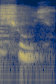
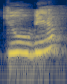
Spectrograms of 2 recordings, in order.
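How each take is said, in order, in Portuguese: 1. É pronunciada com sotaque espanhol argentino. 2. É pronunciada com sotaque espanhol não argentino. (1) "na Argentina eles vão falar" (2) "esse é o meu sotaque"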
